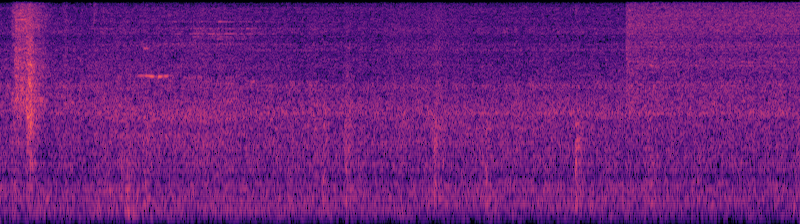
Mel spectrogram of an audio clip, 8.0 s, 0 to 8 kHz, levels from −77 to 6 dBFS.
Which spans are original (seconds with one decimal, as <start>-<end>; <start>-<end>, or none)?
0.0-3.9; 4.7-8.0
